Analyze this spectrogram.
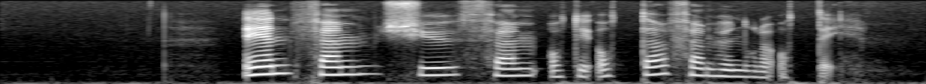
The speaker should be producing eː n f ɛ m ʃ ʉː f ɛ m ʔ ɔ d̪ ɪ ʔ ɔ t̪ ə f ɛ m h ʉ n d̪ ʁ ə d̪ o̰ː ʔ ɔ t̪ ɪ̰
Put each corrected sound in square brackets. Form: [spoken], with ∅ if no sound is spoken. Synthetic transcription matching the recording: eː n f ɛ m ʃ ʉː f ɛ m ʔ ɔ [t̪] ɪ ʔ ɔ t̪ ə f ɛ m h ʉ n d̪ ʁ ə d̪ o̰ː ʔ ɔ t̪ ɪ̰

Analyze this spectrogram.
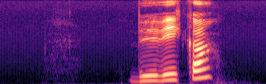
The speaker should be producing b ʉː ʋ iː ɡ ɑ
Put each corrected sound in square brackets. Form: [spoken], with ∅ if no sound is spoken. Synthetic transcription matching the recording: b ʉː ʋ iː [k] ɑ

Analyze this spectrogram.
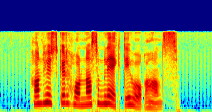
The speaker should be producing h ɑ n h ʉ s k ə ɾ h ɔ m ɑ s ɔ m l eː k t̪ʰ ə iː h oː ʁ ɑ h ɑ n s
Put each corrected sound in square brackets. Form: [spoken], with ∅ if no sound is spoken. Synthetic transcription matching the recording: h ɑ n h ʉ s k ə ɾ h ɔ [n] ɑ s ɔ m l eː k [t̪] ə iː h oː ʁ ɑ h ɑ n s

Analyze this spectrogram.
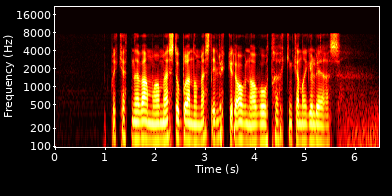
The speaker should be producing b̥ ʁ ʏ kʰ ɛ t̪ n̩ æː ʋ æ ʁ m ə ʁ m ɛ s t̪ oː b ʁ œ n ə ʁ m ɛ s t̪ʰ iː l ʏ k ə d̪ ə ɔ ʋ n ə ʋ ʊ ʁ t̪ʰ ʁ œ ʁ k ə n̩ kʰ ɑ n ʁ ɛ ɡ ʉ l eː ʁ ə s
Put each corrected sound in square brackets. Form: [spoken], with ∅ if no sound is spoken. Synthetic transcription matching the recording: b̥ ʁ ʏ kʰ ɛ t̪ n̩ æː ʋ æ ʁ m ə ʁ m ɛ s t̪ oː b ʁ œ n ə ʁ m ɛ s [t̪] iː l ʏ k ə d̪ ə ɔ ʋ n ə ʋ ʊ ʁ t̪ʰ ʁ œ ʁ k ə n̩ kʰ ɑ n ʁ ɛ ɡ ʉ l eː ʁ ə s

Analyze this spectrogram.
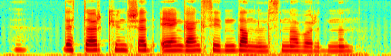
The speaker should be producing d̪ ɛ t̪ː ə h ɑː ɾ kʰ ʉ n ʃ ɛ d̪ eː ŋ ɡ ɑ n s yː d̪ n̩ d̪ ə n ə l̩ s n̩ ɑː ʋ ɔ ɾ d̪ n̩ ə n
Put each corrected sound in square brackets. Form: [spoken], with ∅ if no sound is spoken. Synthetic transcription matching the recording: d̪ ɛ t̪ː ə h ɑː ɾ kʰ ʉ n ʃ ɛ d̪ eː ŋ ɡ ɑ [ŋ] s [iː] d̪ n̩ d̪ [ɑ] n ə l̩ s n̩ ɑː ʋ ɔ ɾ d̪ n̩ ə n

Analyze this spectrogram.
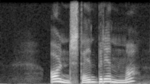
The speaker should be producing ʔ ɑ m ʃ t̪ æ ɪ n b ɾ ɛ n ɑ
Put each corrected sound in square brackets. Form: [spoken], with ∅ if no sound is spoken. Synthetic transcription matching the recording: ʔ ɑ [ɳ] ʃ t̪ æ ɪ n b ɾ ɛ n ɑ

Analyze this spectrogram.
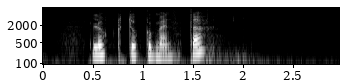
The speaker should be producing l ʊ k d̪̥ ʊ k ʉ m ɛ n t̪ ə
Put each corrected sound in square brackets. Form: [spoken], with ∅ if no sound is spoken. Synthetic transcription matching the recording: l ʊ k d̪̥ ʊ k ʉ m ɛ n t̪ ə

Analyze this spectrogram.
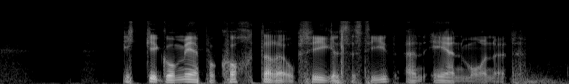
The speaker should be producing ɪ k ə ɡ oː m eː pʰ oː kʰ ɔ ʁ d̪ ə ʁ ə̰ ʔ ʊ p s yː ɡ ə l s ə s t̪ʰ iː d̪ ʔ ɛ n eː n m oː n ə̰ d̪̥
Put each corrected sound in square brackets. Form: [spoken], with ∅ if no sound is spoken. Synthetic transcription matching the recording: ɪ k ə ɡ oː m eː pʰ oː kʰ ɔ ʁ [t̪] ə ʁ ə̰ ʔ ʊ p s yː ɡ ə l s ə s t̪ʰ iː d̪ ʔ ɛ n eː n m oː n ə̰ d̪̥

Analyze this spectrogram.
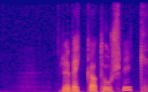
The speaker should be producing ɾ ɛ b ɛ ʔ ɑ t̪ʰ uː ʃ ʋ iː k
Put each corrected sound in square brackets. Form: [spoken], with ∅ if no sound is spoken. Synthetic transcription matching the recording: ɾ ɛ b ɛ [k] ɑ t̪ʰ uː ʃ ʋ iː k

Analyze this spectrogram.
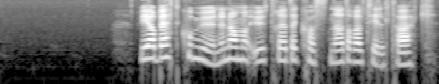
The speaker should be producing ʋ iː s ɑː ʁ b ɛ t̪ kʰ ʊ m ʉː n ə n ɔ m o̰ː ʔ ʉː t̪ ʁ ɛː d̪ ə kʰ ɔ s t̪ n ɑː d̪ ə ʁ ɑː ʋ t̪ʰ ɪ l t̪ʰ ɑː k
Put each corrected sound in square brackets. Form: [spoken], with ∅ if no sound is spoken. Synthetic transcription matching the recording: ʋ iː [h] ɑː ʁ b ɛ t̪ kʰ ʊ m ʉː n ə n ɔ m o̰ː ʔ ʉː t̪ ʁ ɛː d̪ ə kʰ ɔ s t̪ n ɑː d̪ ə ʁ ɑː ʋ t̪ʰ ɪ l t̪ʰ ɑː k

